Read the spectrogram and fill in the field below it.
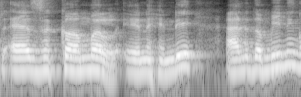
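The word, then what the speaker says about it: कमल: pronunciation for this hindi word and which is pronounced as a kamal in hindi and the meaning of this word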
